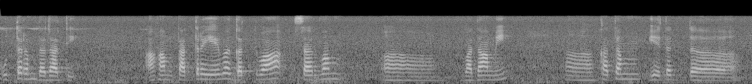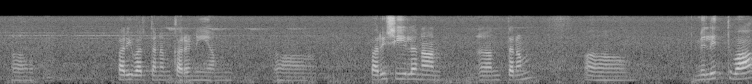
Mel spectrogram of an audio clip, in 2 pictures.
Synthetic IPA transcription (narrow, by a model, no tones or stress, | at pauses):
ut̪ːɐɾɐmd̪ɐd̪aːt̪i | ɐ̰ɦɐmt̪ɐt̪ɾɐjeːʋɐɡɐt̪ʋaːsɐɾʋɐm | ʋɐd̪aːmi | kɐt̪ʰɐmeːt̪ɐt̪ | pɐɾiʋɐɾt̪ɐnɐmkɐɾɐɳijɐm | pɐɾiʂiːlɐnaːɐnt̪ɐɾɐm | ilit̪ʋaː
